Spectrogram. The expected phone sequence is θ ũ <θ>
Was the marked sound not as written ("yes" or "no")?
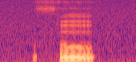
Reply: yes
